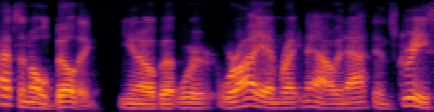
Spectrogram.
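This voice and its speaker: A man with an American accent speaks in a plain, everyday voice at a fairly high pitch. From United States. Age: 60s. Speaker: travel blogger and consultant. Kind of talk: podcast interview.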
